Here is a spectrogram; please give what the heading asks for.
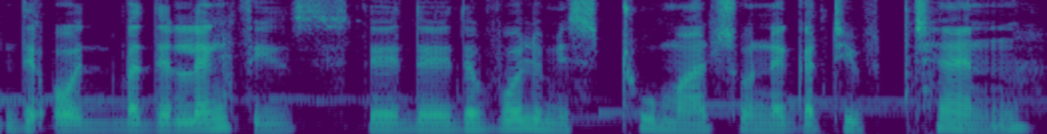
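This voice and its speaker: A young woman in her twenties, live-streaming as she edits and chatting with viewers, thinking aloud with soft laughs. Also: deep voice, steady tone, measured pace, faint music behind. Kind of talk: livestream, talking to chat while editing.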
